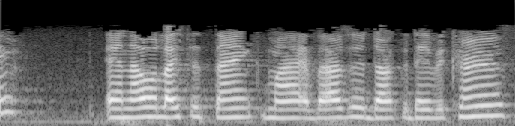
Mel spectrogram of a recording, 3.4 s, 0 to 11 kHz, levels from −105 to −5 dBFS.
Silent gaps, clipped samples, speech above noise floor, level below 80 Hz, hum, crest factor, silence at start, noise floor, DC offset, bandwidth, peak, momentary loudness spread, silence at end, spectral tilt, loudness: none; under 0.1%; 27 dB; -50 dBFS; none; 16 dB; 0 s; -43 dBFS; under 0.1%; 5.8 kHz; -2 dBFS; 7 LU; 0.05 s; -10 dB/octave; -17 LUFS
